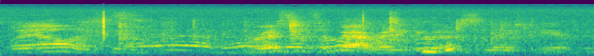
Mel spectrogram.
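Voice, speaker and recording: A woman's voice: high voice, expressive, a little fast. Woman on an old home-video tape, chatting. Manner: chatty, exclaims over gifts. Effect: old home-video tape sound. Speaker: family member opening Christmas presents. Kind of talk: casual family chat. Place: living room at a family holiday gathering. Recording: roomy, distant old camcorder tape. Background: family chatter.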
